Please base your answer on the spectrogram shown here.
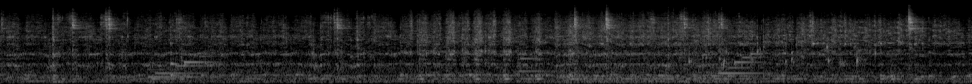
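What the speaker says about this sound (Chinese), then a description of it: "再缓缓加入鲜牛奶，一边加入一边搅拌，让它们充分融合。" Steady whisking with a hand whisk as fresh milk is blended into a sugar and egg mixture for lava-yolk mooncake filling, a soft rhythmic scraping in a bowl.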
